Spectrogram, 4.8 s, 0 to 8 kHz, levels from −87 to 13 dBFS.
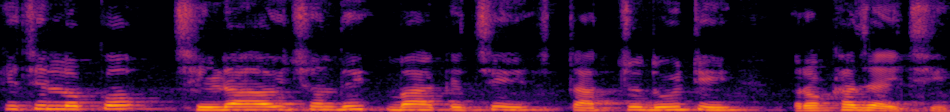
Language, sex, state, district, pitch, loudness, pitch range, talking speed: Odia, male, Odisha, Nuapada, 195 Hz, -17 LUFS, 180-220 Hz, 125 wpm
